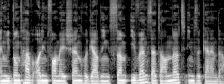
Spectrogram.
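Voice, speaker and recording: A man speaks with a French accent at a fairly low pitch. His intonation is monotone and flat. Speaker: mobile game content creator. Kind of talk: gaming guide video. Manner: halting, many fillers.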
